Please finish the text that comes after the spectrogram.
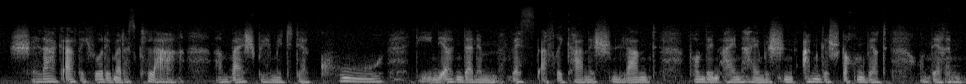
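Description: An actress playing a brooding, sardonic, anxious woman in a radio play monologue, with a breathy, ruminating delivery. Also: very deep voice, slight background noise. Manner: theatrical, ruminating, drawn-out emphatic phrasing.

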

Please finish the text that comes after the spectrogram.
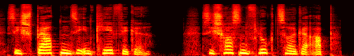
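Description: A woman reciting poetry for a radio drama in deliberate, weighted, declamatory phrases. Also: mid-range voice, a little mellow, slightly rough, dry recording, studio quality. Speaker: reader in a radio adaptation of a poem cycle.

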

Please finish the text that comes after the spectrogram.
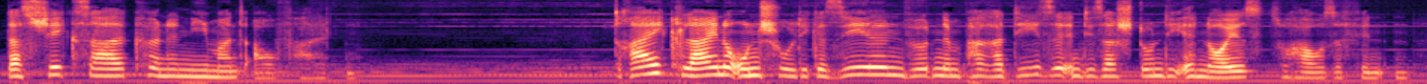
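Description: Slow, deliberate, cold-willed mother played by an actress. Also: mid-range voice, lo-fi sound, faint music behind, lightly acted. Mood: solemn. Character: mother voicing remembered words, pious yet coldly determined. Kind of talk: radio drama monologue with quoted speech.

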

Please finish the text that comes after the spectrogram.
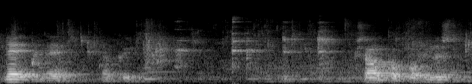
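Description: A man's voice: on the low side, measured pace, darkish tone, lightly acted. An actor playing a middle-aged, formally polite and remorseful husband and father in a radio drama, hesitant and stammering. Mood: awkward. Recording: dull, roomy, noisy radio drama recording.

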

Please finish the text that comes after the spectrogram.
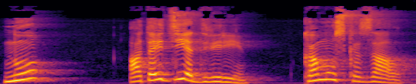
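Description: Женщина изображает ожесточённого пьющего мужа, говорит медленно, с нажимом. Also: female voice, a little high, very animated. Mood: angry, scornful. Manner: slow, emphatic, dramatic delivery. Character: bitter, self-loathing alcoholic husband, gruff and defiant.

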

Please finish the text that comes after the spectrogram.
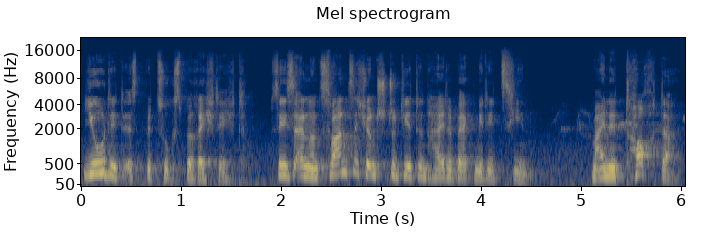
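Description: A woman playing a bitter, evasive middle-aged doctor in a radio drama, with a cool, measured and complaining manner. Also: medium pitch, sing-song, close to an everyday voice. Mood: guarded. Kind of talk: naturalistic radio drama acting.

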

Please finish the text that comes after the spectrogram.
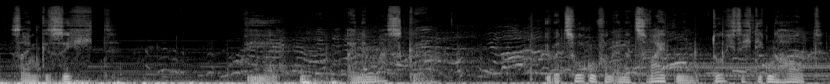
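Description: An actor playing a haunted, brooding man who recalls intrusive memories in fragmentary monologue for a radio drama. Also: fairly low pitch. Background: music.

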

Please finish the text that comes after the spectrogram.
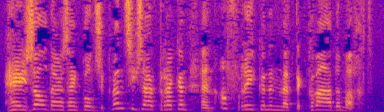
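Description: An actor playing a solemn, gentle alien in a radio play, speaking in formal, measured declarations. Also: high voice. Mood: calm, assured. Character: Jack, solemn gentle alien being of plant-like race.

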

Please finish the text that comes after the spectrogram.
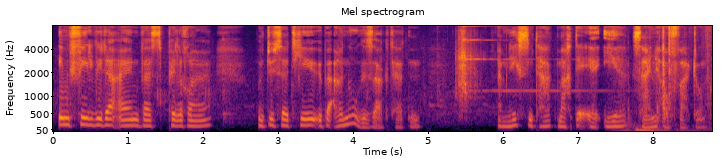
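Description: A man narrating a literary radio play in a measured, deliberate manner. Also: a little high, mellow, a little hiss or hum.

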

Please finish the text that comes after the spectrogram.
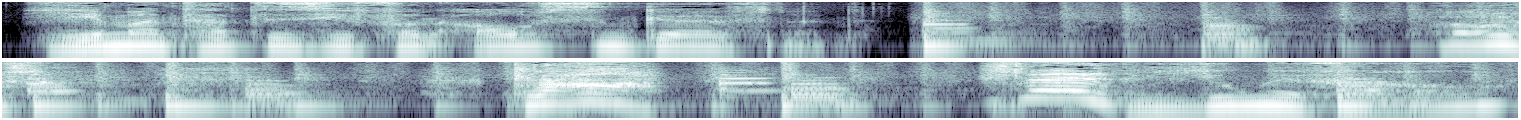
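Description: An actor playing a brooding, haunted father in a radio drama, speaking in a halting, confiding way. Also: medium pitch. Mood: tense recollection. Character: brooding divorced father haunted by his lost daughter. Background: music.

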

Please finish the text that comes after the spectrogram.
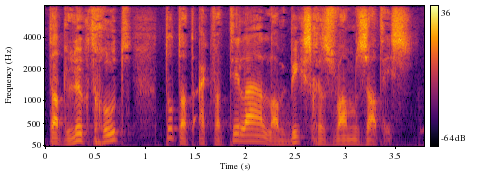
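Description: A man with a lowish, husky voice tells a children's adventure story. His scripted narration swings dramatically up and down in pitch. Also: very animated, measured pace. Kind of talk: animated scripted narration of a children's radio play.

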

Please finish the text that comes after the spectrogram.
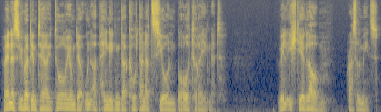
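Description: An actor playing a sceptical, impatient young Dakota grandson with a husky voice in a German radio play. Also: male voice, on the low side, moderate pace, natural voice. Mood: defiant, sceptical.

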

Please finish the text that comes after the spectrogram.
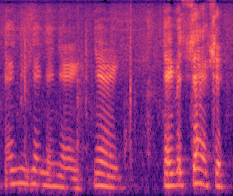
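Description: An old grandfather who talks very slowly. He sounds anxious and fretful, in radio play style, with light noise and ambience behind him. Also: high-pitched, poor audio. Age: older. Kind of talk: Dutch radio play acting.

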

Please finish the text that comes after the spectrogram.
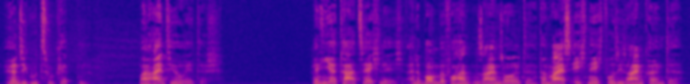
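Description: Sardonic, defiant militant suspect. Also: male voice, sits low, expressive, slow, a little mellow, heavily acted. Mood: cool, taunting. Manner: mocking, provocative. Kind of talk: German radio drama acting.

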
